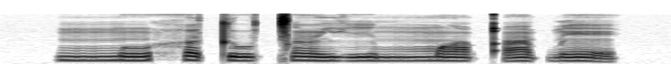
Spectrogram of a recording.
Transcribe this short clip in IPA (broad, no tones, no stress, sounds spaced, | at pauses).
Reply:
mː ũ h ʌ t u ǀ ə̃ː j iː mː ɔ̃ qʼ ɛ̃ ɓ ẽ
